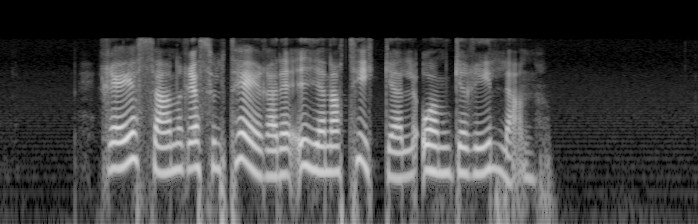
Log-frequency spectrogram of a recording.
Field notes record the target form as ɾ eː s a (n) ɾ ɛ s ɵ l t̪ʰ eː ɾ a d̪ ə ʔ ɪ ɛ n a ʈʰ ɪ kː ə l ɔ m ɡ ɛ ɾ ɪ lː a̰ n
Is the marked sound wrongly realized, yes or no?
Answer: no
